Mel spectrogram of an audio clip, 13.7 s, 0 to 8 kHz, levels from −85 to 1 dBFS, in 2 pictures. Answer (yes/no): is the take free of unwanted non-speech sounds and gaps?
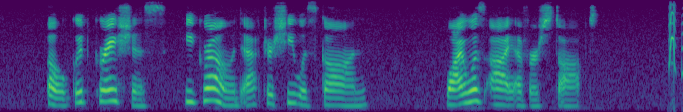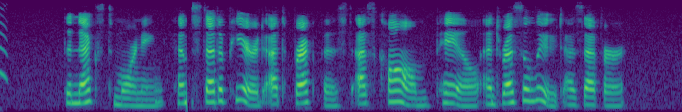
no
